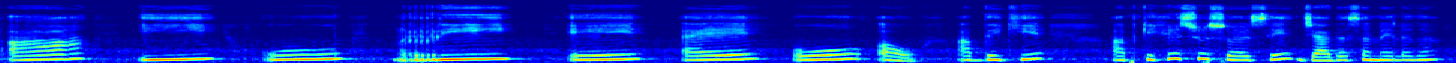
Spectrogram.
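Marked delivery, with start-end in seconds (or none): 0.1-6.1 each vowel आ, ई, उ, री drawn out to double length; long vowels demo. Shown as a demonstration. Teacher to students, showing long vowels: drawn-out vowels. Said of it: "आप एक बार फिर से उच्चारित करके देखिए".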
